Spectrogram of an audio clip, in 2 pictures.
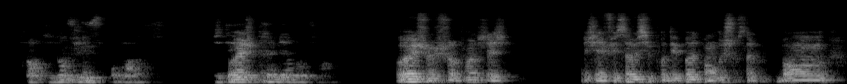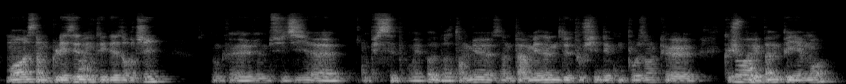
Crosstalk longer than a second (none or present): none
